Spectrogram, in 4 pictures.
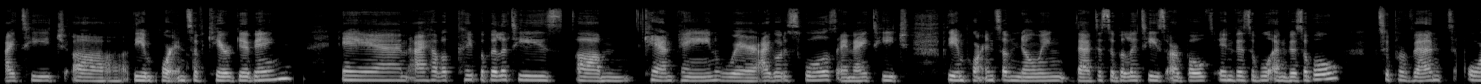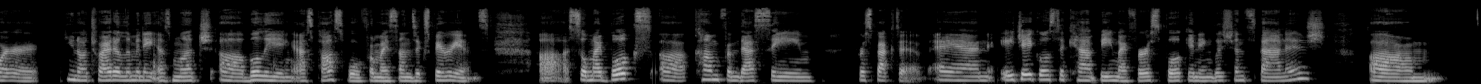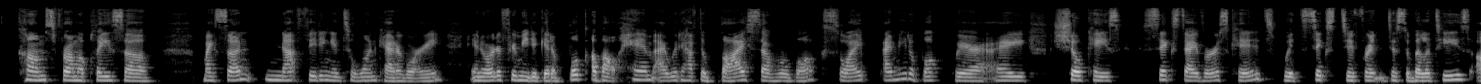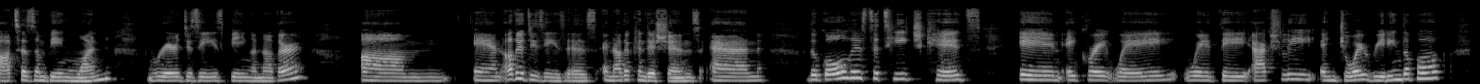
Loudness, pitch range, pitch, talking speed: -26 LUFS, 175-205 Hz, 190 Hz, 155 wpm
